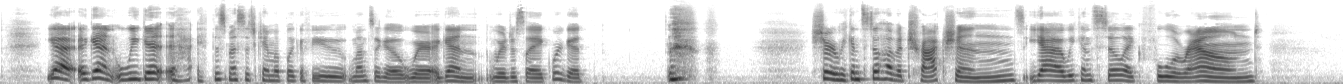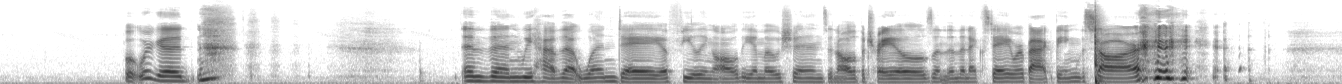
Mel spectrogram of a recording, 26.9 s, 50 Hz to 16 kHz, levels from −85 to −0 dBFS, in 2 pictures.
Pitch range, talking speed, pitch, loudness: 140-205 Hz, 140 wpm, 170 Hz, -26 LUFS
